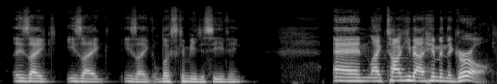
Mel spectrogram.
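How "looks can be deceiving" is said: put-on whisper, lower and quieter. Retelling what someone said at a party: imitating someone whispering. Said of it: "whispers over to me".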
